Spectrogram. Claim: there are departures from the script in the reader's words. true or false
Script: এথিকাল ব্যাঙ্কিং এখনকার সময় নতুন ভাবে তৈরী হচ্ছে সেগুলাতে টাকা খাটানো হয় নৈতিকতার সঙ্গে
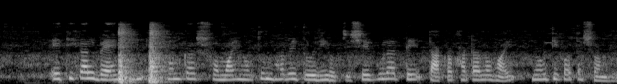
false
